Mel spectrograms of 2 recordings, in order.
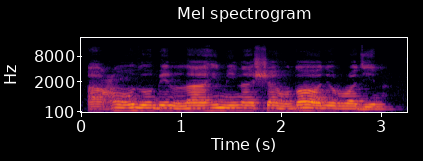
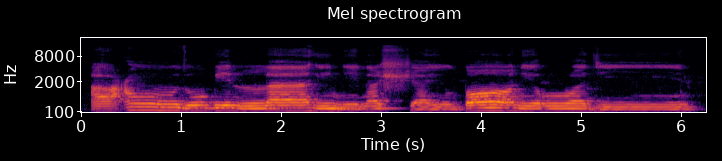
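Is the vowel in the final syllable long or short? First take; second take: short; long. First: The vowel of the last syllable is cut short. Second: The vowel of the last syllable is held long. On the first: The speaker calls it wrong. "Salah ya, dipanjangkan" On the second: The speaker calls it right. "Jimnya panjang"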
